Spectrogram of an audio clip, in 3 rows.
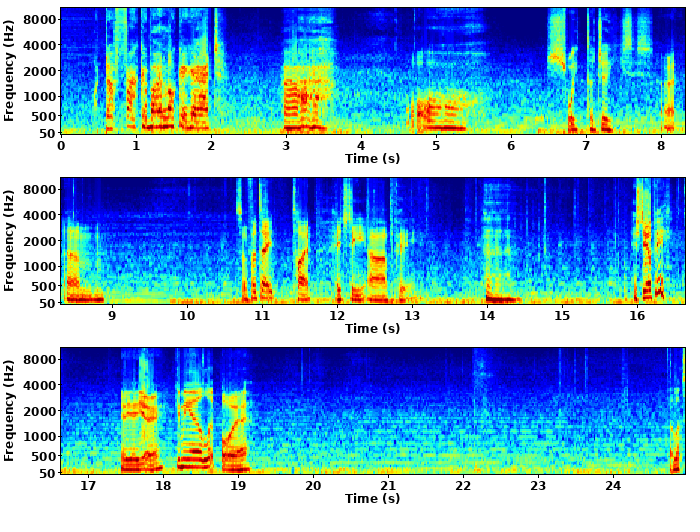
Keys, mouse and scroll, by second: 1.2 alt+middle click, 2.1 alt+scroll up 5, 3.5 alt+middle click, 4.7-8.5 alt+drag, 9.9 click, 12.1 d, 12.4 r, 16.5 click, 18.4 click, 20.4 scroll up 1, 20.4 scroll, 24.1 alt+scroll up 4, 24.7 alt+scroll up 1.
